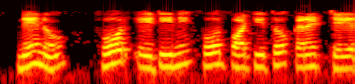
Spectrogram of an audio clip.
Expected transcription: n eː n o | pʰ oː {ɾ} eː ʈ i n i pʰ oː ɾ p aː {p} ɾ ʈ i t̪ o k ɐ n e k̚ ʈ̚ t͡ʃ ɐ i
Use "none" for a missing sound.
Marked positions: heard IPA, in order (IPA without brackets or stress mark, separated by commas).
ɾ, none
